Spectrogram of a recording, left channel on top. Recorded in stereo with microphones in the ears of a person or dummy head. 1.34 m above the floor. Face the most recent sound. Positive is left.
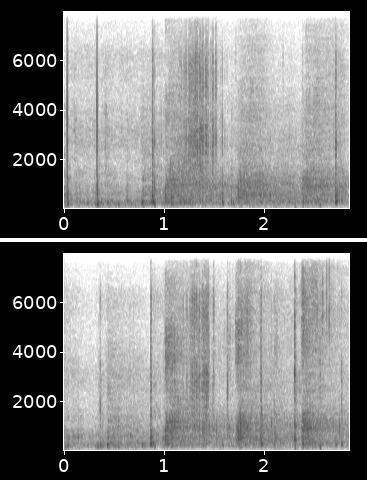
turn(degrees=-70)  # may be behind; listen again after turning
